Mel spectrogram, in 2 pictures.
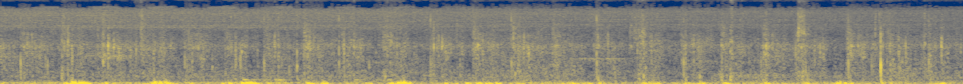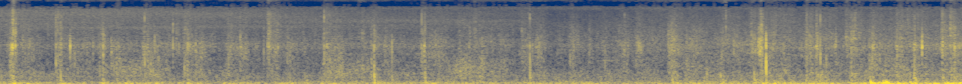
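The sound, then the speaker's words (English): Footsteps crunch steadily along a dirt footpath through trees at Ichetucknee Springs in Fort White, a long run of many even, regular steps over a constant background hiss, with no voices. “And we're moving along the dirt footpath now, through the trees, back into the shade.”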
